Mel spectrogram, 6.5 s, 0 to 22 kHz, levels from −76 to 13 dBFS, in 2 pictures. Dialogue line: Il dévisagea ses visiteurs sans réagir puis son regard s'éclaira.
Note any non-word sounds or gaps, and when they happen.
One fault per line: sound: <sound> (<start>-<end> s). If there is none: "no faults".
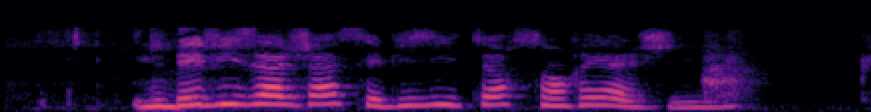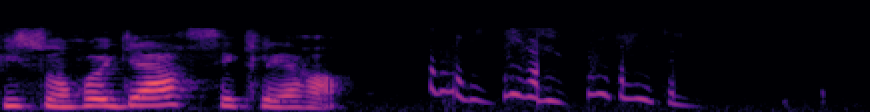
sound: chirp (4.9-5.9 s)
